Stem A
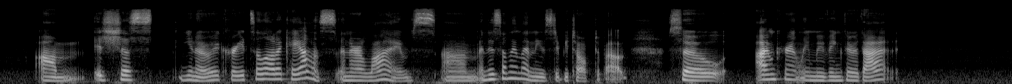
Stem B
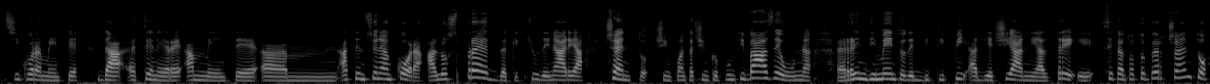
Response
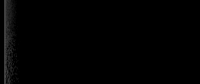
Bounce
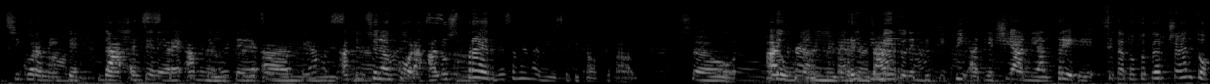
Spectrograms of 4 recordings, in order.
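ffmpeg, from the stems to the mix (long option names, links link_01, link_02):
-filter_complex "[0:a]adelay=100,volume=-10.5dB,afade=type=in:start_time=6.95:duration=0.28:silence=0.237137,asplit=2[link_01][link_02];[link_02]volume=-22.5dB[link_03];[1:a]aphaser=in_gain=1:out_gain=1:delay=3.5:decay=0.21:speed=1.4:type=triangular,volume=-3.5dB,asplit=3[link_04][link_05][link_06];[link_04]atrim=end=4.92,asetpts=PTS-STARTPTS,afade=type=out:start_time=4.916:duration=0.004:curve=hsin[link_07];[link_05]atrim=start=4.92:end=7.76,asetpts=PTS-STARTPTS,volume=0[link_08];[link_06]atrim=start=7.76,asetpts=PTS-STARTPTS,afade=type=in:duration=0.004:curve=hsin[link_09];[link_07][link_08][link_09]concat=n=3:v=0:a=1,asplit=3[link_10][link_11][link_12];[link_11]volume=-4.5dB[link_13];[link_12]apad=whole_len=451123[link_14];[link_01][link_14]sidechaincompress=threshold=-40dB:ratio=8:attack=28:release=118[link_15];[2:a]atrim=start_sample=2205[link_16];[link_13][link_16]afir=irnorm=-1:irlink=0[link_17];[link_03]aecho=0:1:384|768|1152|1536|1920|2304:1|0.43|0.185|0.0795|0.0342|0.0147[link_18];[link_15][link_10][link_17][link_18]amix=inputs=4:normalize=0,aecho=1:1:6.7:0.88,asplit=2[link_19][link_20];[link_20]adelay=2.3,afreqshift=-2.8[link_21];[link_19][link_21]amix=inputs=2:normalize=1"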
